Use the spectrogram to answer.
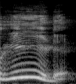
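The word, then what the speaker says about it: read: ஒன் அண்ட் டூ கேள்வியில எப்படி கேட்பது டிட் யூ ரீட் the story did யூ ரீட் நீ படித்தாயா த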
